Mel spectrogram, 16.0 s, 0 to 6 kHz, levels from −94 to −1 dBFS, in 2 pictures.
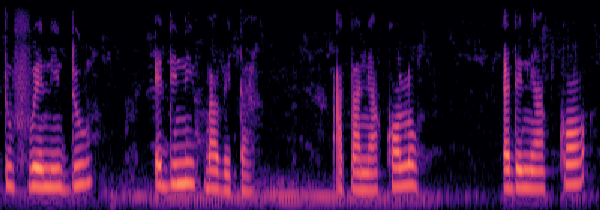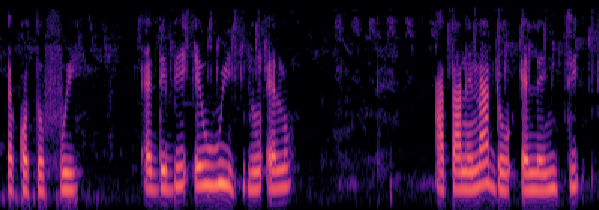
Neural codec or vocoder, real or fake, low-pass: none; real; 5.4 kHz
